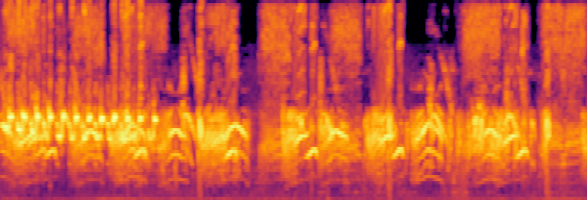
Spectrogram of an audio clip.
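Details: Trapping lure sound of the little spiderhunter, known locally as sogok ontong: sharp, high, arched chirps overlap in rapid clusters, with a short lull near the middle before the chatter resumes.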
